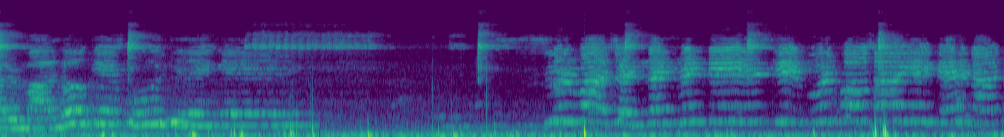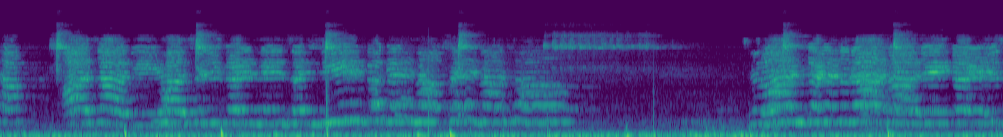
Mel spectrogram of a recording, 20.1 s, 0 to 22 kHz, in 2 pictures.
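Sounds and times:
girls singing in unison: 0.0s - 3.3s, 5.4s - 15.8s, 17.6s - 20.0s
tambourine taps: 0.0s - 16.7s, 17.5s - 20.0s.

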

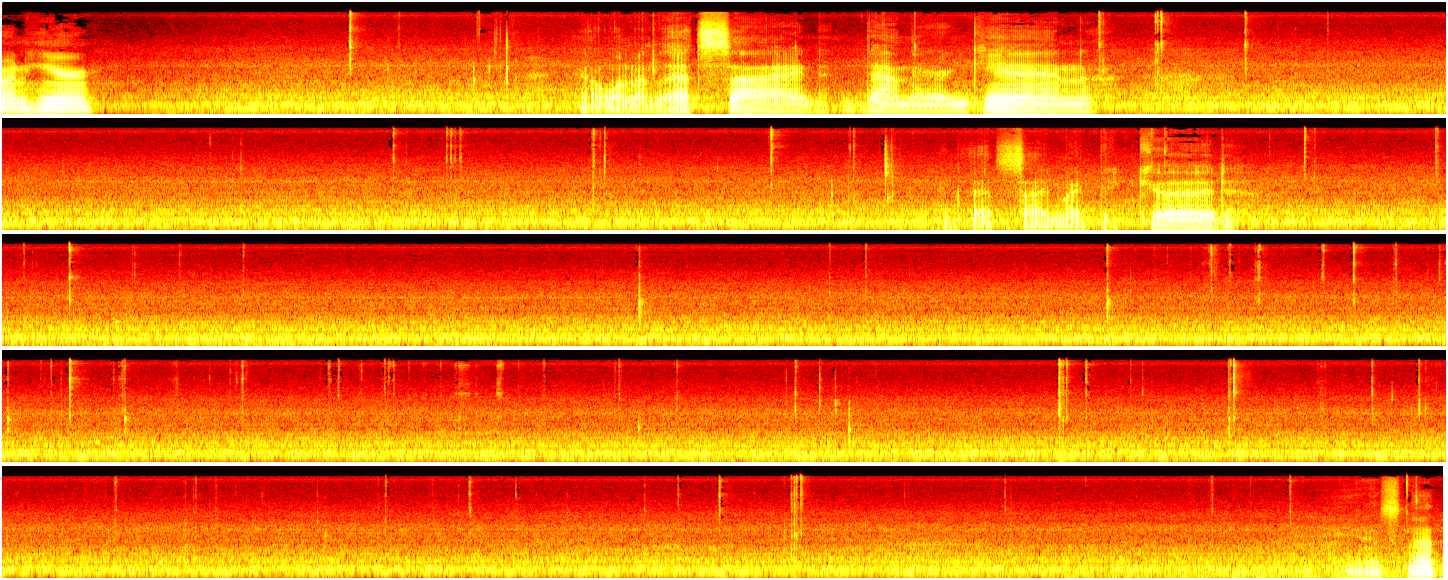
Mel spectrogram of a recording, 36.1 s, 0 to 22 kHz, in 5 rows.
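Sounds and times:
steady low hum: 0.0s - 36.0s.

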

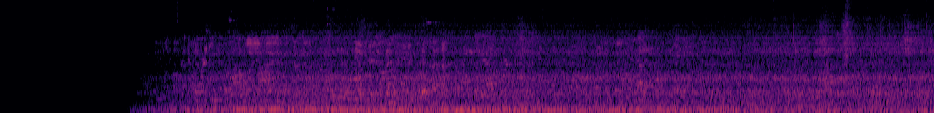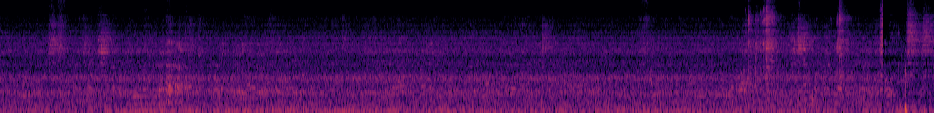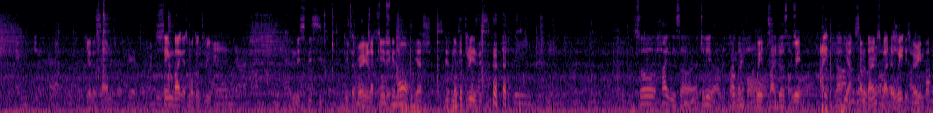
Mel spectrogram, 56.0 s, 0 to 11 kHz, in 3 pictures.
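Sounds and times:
people talking: 2.7s - 56.0s.

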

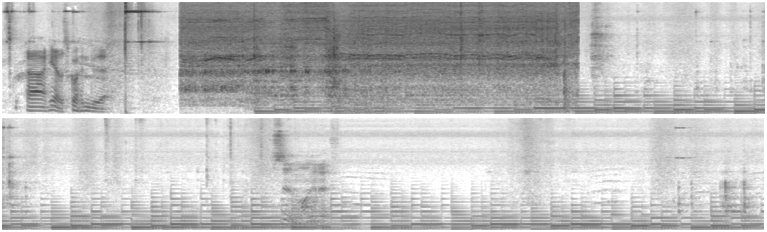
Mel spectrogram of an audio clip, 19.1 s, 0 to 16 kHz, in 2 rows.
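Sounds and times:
power drill boring through wood: 2.2s - 7.2s
background music with bass line: 3.2s - 19.0s.

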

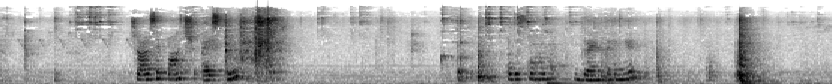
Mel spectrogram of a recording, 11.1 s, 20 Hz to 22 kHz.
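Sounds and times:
ice cubes clattering on metal: 2.8s - 3.9s.

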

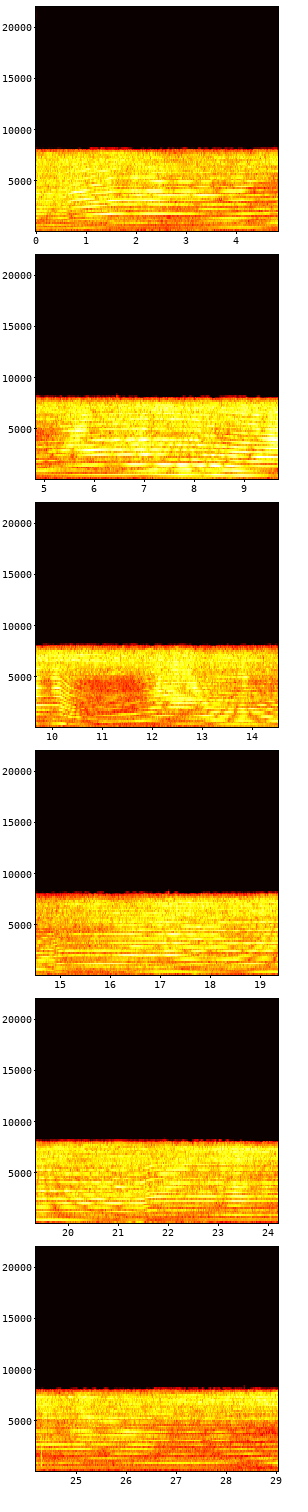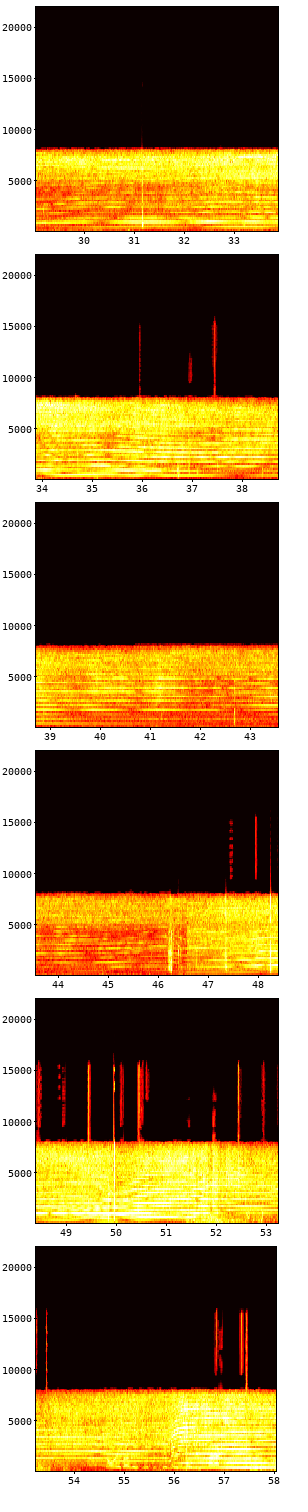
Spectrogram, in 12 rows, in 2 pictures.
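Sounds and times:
model airplane motor whining: 0.0s - 58.0s.

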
